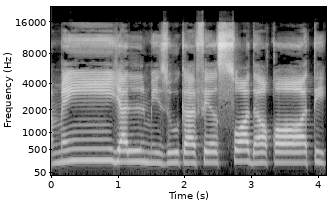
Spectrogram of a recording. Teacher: صاد اور قاف دونوں کو پر پڑھیں گے، موٹا پڑھیں گے۔ جب یہاں وقف کریں گے پھر تا کے نیچے زیر نہیں پڑھیں گے، تا کو ساکن کریں گے، پھر ہمس کا اظہار ہوگا، یعنی تا کی آواز کو کمزور کر دیا جائے گا۔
